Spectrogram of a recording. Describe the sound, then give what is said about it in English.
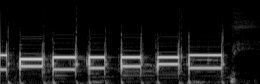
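Touch-tone dialing of a telephone number: a quick run of six loud electronic beeps, each a steady dual tone, with short even gaps between them. “Sounds like someone dialing a number.”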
